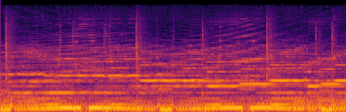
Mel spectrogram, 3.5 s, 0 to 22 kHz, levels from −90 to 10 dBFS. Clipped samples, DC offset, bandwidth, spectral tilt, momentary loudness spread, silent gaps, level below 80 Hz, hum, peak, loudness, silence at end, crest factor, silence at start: under 0.1%; under 0.1%; 10.5 kHz; -7 dB/octave; 4 LU; none; -20 dBFS; none; -2 dBFS; -12 LUFS; 0 s; 10 dB; 0 s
